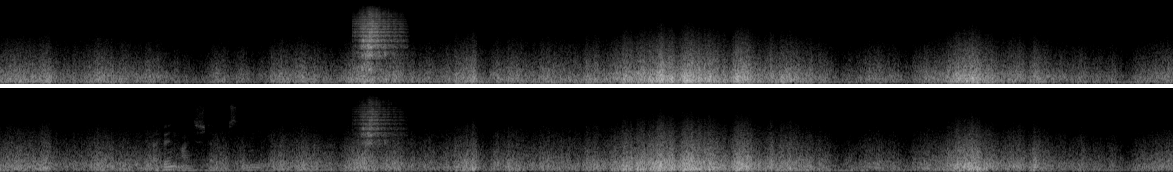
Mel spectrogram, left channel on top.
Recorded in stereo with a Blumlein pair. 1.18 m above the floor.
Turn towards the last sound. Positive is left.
turn(degrees=65)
